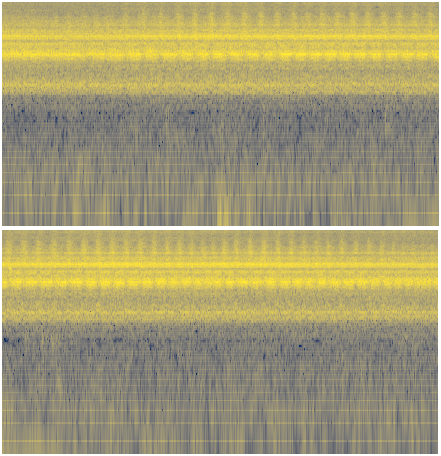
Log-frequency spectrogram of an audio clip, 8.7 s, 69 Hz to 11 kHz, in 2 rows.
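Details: A thick insect chorus of cicadas in the wooded Thai countryside of Sakon Nakhon, recorded by GoPro Hero 9: a sustained bright shrill buzz with rapid rhythmic pulsing, several beats per second, and little other sound.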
